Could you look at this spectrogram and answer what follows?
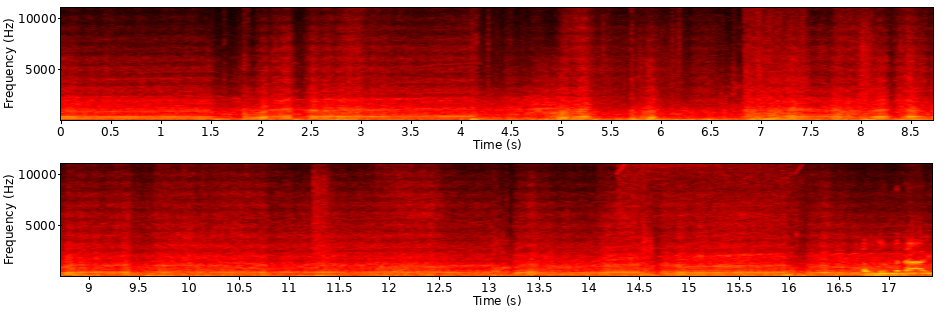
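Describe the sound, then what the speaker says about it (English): Car engine from the video game The Crew, revving and shifting with rising and falling pitch, tire squeals and bumps, loud and continuous while someone talks over it now and then. "Whoa, this car is very"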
